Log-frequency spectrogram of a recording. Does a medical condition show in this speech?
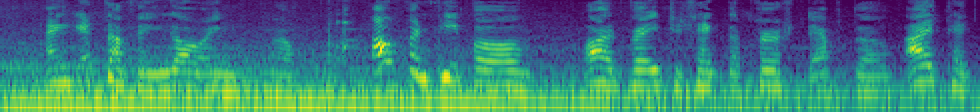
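Yes: profound deafness; genetic auditory nerve damage, born hearing or hard of hearing, profoundly deaf by age five; cochlear implants a couple years ago, bypass damaged nerve, formerly hearing aids, groups still hard; deaf voice, sounds different, sometimes taken for German accent, once reported as drunk slurring.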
